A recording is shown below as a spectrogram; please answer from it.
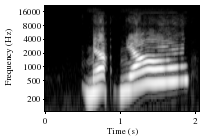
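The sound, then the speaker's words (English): A person imitates a cat's meow in a low-pitched voice: a short, rising meow, then a longer drawn-out one that holds steady and trails off, fairly loud. “meow. I have to do it in, like, super low tone in order for it to kill, like, actually get it properly.”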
